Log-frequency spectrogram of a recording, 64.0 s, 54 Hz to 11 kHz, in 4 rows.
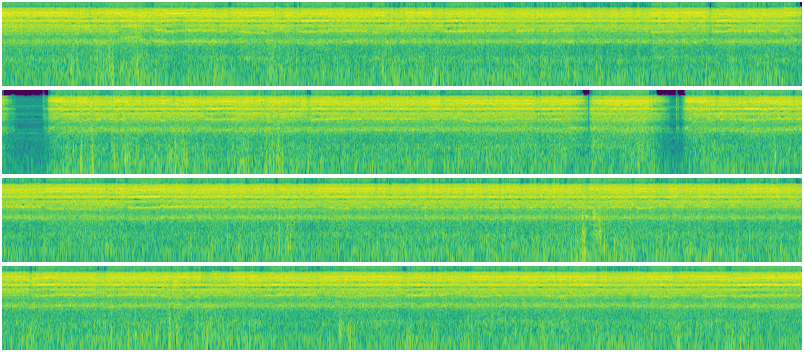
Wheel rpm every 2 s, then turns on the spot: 210, 250, 230, 220, 230, 230, 230, 210, 90, 220, 220, 230, 230, 180, 110, 200, 220, 220, 230, 230, 230, 230, 230, 230, 230, 220, 220, 230, 230, 230, 230, 220.
none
